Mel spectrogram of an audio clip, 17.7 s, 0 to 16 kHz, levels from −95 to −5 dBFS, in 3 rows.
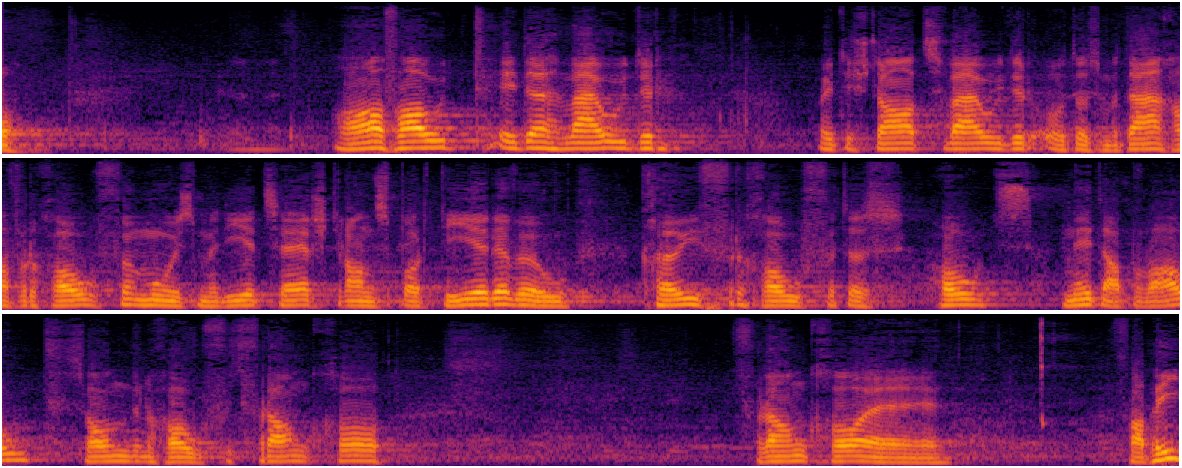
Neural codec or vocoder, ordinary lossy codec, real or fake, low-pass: none; Opus, 64 kbps; real; 14.4 kHz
